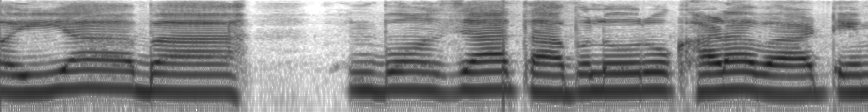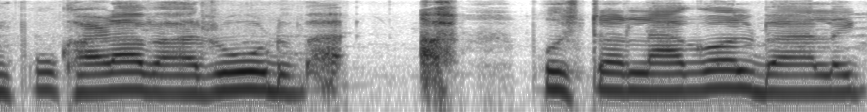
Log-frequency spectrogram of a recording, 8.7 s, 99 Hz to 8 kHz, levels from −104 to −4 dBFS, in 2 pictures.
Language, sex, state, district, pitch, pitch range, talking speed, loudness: Hindi, female, Uttar Pradesh, Deoria, 225 Hz, 215-240 Hz, 120 wpm, -23 LUFS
